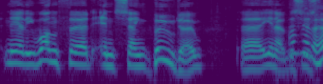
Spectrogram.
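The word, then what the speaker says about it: Budeaux: in plymouth and nearly one third in saint budo uh you know you've never heard of this place how do you spell it b-u-d e-a-u-x okay but it's you know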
